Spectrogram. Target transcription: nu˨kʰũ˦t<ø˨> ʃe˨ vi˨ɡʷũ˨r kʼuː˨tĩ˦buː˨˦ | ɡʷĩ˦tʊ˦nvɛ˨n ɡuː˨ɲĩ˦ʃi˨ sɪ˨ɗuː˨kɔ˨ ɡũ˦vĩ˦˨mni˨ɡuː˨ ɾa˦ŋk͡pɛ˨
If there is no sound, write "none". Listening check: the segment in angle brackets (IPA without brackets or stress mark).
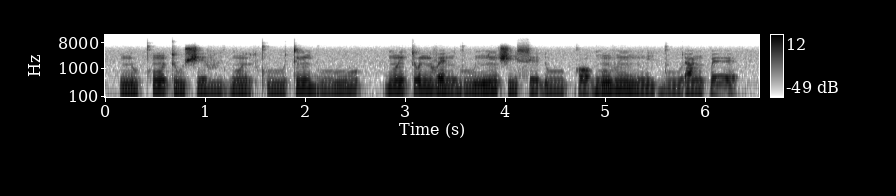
u˨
